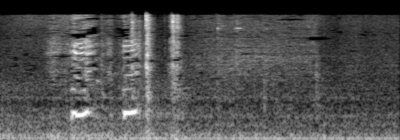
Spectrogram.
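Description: Steady low hum inside a stopped car's cabin, with two short vocal sounds and a few light clicks about half a second in.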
